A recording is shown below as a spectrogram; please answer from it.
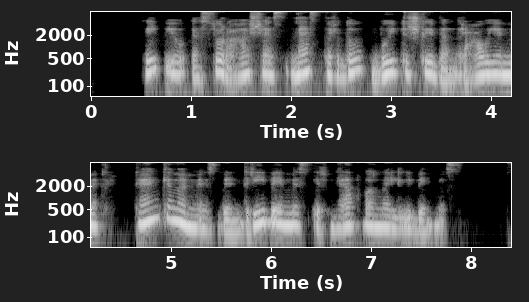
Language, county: Lithuanian, Alytus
